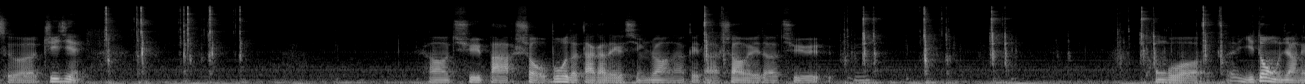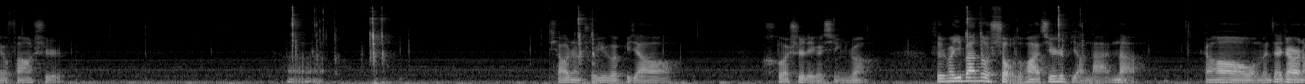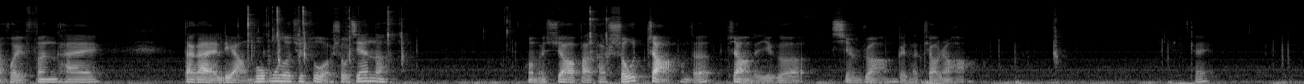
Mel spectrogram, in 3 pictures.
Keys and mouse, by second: 0.6 click, 1.2-3.4 ctrl+shift+middle drag, 3.4-4.6 drag, 4.6-5.9 middle drag, 5.9 click, 6.7-7.9 middle drag, 7.9 click, 8.7 f, 9.3 shift+middle click, 9.9 f, 10.3 middle click, 10.9 click, 11.4 f, 11.9 middle click, 12.7-14.0 drag, 14.0 middle click, 14.5 click, 15.4-16.8 middle drag, 16.8 f, 17.7-18.9 drag, 18.9 f, 19.6-22.8 drag, 22.8 f, 23.3-24.3 middle drag, 24.3-27.3 drag, 27.3-30.0 middle drag, 30.0 f, 30.8-32.0 drag, 32.0 f, 32.7-36.5 drag, 36.5 middle click, 37.5-39.1 drag.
